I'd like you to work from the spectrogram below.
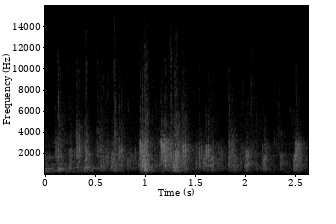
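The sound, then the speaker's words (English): An audience claps and cheers in a dense, steady patter of many hands, swelling briefly near the middle before settling into an even burst of applause, fairly soft overall with no clear speech. “Well, cheer in the fact that he's come back. Go ahead, cheer.”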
